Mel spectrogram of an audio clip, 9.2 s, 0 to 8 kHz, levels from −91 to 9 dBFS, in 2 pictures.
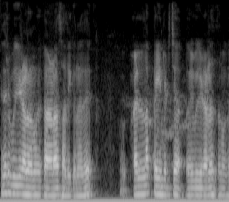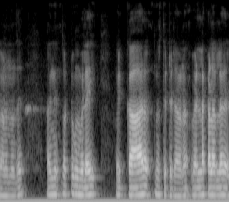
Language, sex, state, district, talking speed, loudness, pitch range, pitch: Malayalam, male, Kerala, Kasaragod, 130 wpm, -19 LUFS, 110-120 Hz, 115 Hz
